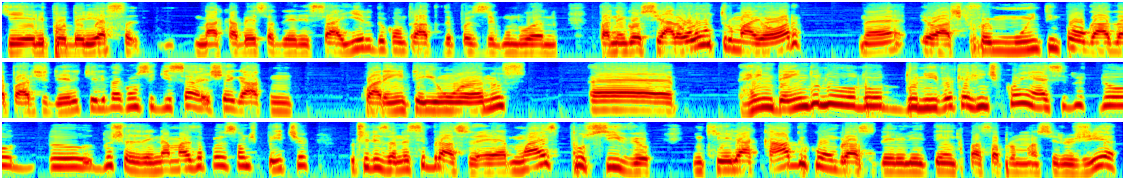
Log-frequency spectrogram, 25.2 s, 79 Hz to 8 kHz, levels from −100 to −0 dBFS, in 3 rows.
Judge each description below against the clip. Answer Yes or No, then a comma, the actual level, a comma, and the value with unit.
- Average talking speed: Yes, average, 190 wpm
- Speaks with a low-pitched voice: No, medium, 155 Hz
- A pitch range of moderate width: No, wide, 6.7 semitones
